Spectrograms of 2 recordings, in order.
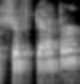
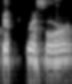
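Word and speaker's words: shifgrethor: And isn't this what I can't pronounce the word, Shiftgether? Shiftgrithor.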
